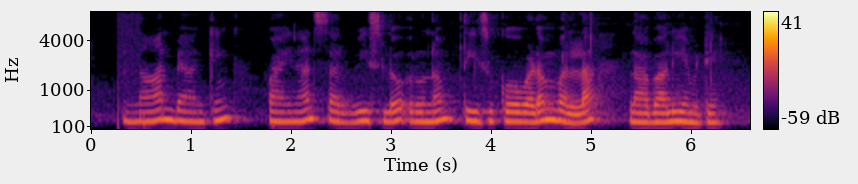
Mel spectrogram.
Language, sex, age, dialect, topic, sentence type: Telugu, female, 25-30, Telangana, banking, question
